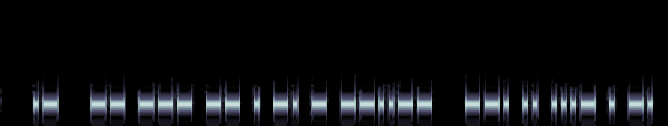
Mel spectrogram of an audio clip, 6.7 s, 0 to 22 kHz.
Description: Morse code, heard as a keyed tone, about 25 wpm, 600 Hz. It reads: A MOMENT, GIVEN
